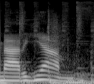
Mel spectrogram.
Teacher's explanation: the exact Persian pronunciation with the second syllable stressed how it's supposed to be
